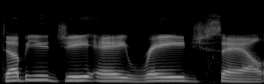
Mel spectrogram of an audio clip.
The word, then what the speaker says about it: W Garage Sale: a charity called uh wga rage sale or I guess they want to pronounce it uh W garage sale yeah that's how you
